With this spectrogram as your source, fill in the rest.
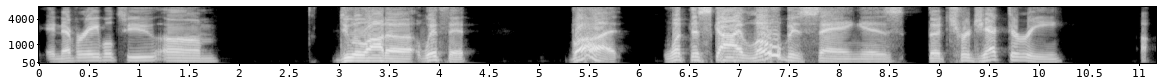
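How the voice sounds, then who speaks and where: A man's voice: a little high, sharp tone, no echo. A middle-aged man with a scratchy throat from being sick, chatting loosely on a podcast, rambling and restarting his sentences. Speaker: podcast co-host. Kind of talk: casual chat.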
